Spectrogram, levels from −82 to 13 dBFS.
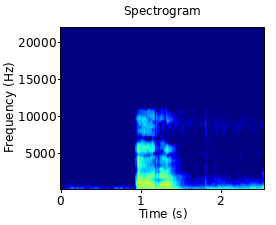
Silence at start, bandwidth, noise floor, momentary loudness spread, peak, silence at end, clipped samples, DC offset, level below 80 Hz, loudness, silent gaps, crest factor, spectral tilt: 0.9 s; 11.5 kHz; -67 dBFS; 23 LU; -14 dBFS; 0 s; under 0.1%; under 0.1%; -64 dBFS; -30 LUFS; none; 20 dB; -3.5 dB/octave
